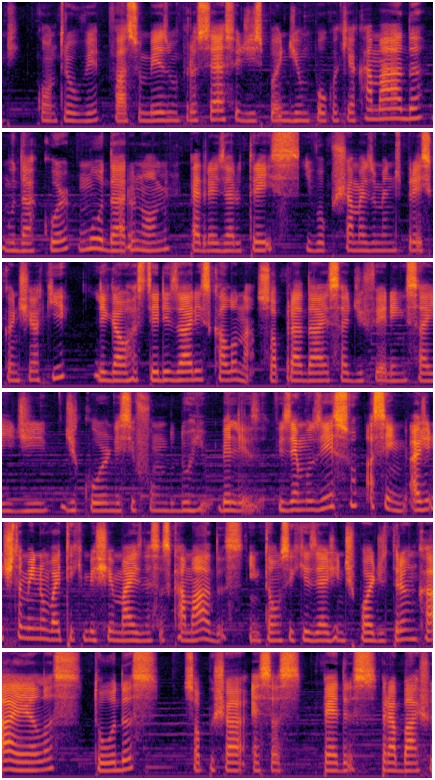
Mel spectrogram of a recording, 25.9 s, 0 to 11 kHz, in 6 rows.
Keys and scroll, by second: 5.3 Return, 10.6 s, 18.3 s.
